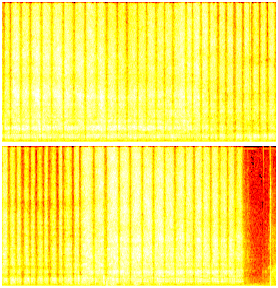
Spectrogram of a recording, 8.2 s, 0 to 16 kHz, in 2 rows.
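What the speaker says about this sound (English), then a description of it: "You don't have to sand very hard, just the light scuffing across the surface, and it'll leave a really smooth finish behind." Fine 220-grit sandpaper lightly scuffs a dry finish in a lantern-finishing job, producing a steady, close, continuous rasp of quick back-and-forth strokes that runs unbroken and then stops abruptly just before the end.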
